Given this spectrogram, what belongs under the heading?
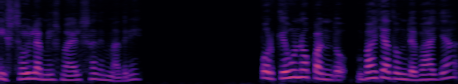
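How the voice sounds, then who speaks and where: In a dry, close recording with no echo, a woman with a dark, mellow tone and medium pitch talks at a fairly slow pace, her intonation lively and her loudness swinging widely. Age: 70s. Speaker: poet. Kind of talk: interview conversation.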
